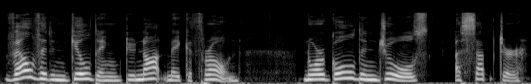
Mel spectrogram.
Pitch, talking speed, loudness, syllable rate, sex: 215 Hz, 160 wpm, -17 LUFS, 4.4 syllables/s, female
